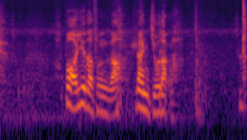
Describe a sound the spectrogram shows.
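A man calls out apologetically.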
